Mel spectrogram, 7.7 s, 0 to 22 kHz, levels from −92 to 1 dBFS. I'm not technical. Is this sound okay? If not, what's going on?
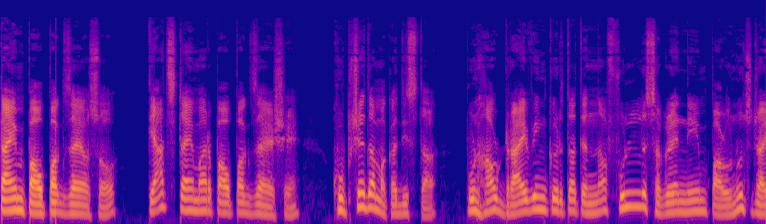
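No. At 0.56 s the speech suddenly gets quieter and stays that way to the end. The likely cause is one channel drops out.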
